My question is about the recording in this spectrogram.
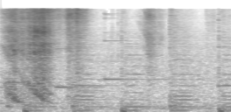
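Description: Brown kraft paper tape pulled off its roll: a loud rip in the first half second and a softer one about a second and a half in. Background music plays underneath.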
